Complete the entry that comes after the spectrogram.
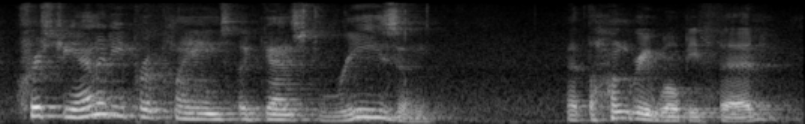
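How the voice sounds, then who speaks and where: With an American accent, the speaker moves very slowly through very wide pitch swings, with audible room echo around the voice. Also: man. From US, Baltimore. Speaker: preacher. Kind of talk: sermon.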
